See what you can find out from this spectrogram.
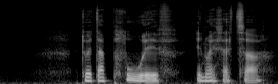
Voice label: "plwyf", Welsh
